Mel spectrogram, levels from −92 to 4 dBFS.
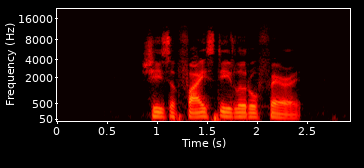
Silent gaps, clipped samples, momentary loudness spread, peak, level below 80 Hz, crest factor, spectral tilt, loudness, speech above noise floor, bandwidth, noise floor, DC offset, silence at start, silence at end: none; under 0.1%; 8 LU; -26 dBFS; -66 dBFS; 20 dB; -5 dB/octave; -43 LUFS; 45 dB; 13.5 kHz; -87 dBFS; under 0.1%; 0.85 s; 0.5 s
